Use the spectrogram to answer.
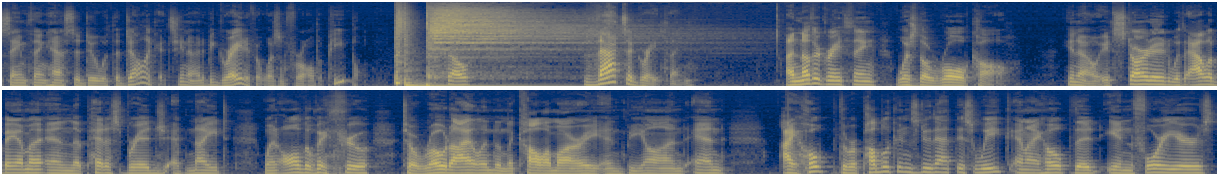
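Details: Adult male speaker; normal speech.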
